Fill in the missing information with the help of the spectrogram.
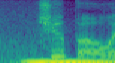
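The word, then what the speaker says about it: Teahupoʻo: Chupo in Tahiti also has some of the heaviest waves in the world, breaking over a shallow reef and creating intense barrel rides.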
